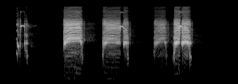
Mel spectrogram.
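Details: Loud black francolin call, a tight phrase of five harsh, scratchy notes: a short opening note followed by four longer grating ones in a clipped rhythm, with no other sound.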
